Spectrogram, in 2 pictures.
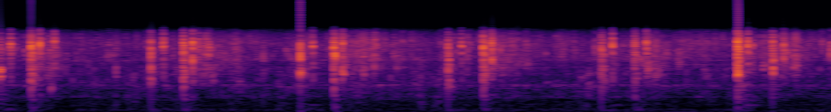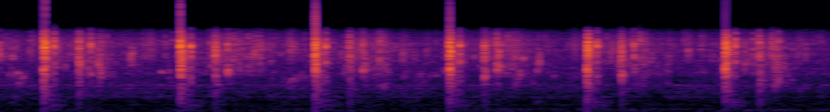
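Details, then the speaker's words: Homemade gravity-powered ram pump from common pipe fittings, valve cracked open: sharp wet clacks about every two-thirds of a second, slightly uneven, water splashing between; waste valve slamming, pump delivering water. Normal operation. "So basically gravity is forcing this pump to operate. Now we'll crack this valve here, and you'll hear the second valve start clicking."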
